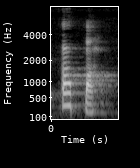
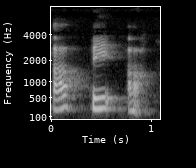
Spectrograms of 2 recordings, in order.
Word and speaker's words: apa: L'expression locale, ça va être APA, ça s'écrit A-P-A.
